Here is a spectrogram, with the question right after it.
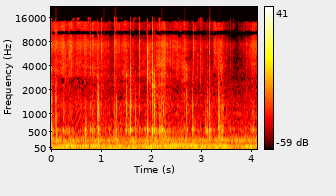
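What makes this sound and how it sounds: Long pink nails tap and scratch a large, thin, flat manila paper envelope with a metal clasp, held up in front of the face. Quick, light papery taps with a crisp tick and soft scratching repeat steadily over a low, constant rumble.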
